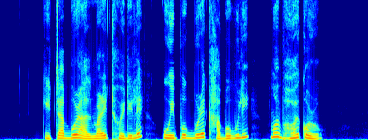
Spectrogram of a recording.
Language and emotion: Assamese, fearful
